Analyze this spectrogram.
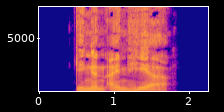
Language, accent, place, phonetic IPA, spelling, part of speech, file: German, Germany, Berlin, [ˌɡɪŋən aɪ̯nˈhɛɐ̯], gingen einher, verb, De-gingen einher.ogg
- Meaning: first/third-person plural preterite of einhergehen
